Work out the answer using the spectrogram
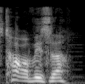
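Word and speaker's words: Tarre Vizsla: It's Tarr Vizsla. – Tarr Vizsla. – I'll give you that. Yeah. You knew the answer. – It was the pronunciation. It was an A with a line over it.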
